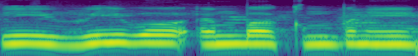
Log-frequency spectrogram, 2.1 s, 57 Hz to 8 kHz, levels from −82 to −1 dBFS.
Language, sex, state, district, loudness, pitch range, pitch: Kannada, male, Karnataka, Bellary, -13 LUFS, 165-175 Hz, 175 Hz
